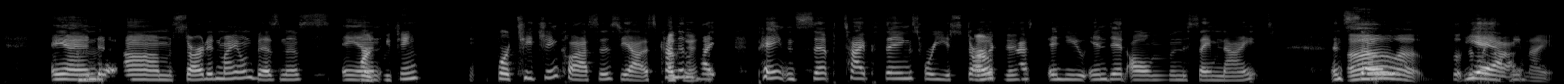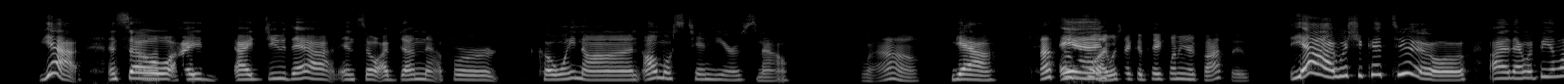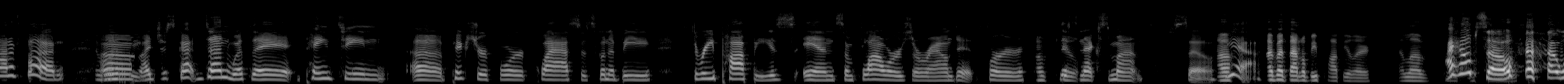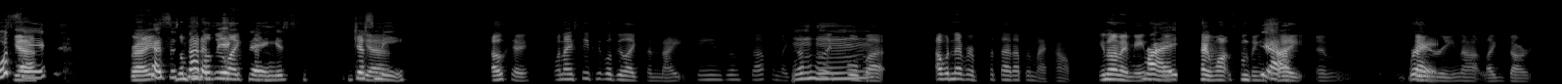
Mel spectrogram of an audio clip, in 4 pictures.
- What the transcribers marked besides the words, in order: drawn out: "Oh"; chuckle; other background noise
- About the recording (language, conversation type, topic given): English, unstructured, How does revisiting old memories change our current feelings?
